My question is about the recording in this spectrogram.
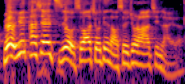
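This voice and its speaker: A man's voice: sits high, huge pitch swings, very fast, dark tone. A man with a Taiwanese accent hosting a casual political chat in a bantering way, often repeating himself. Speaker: talk show host.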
